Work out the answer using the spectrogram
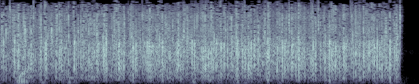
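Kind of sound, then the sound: crowd, audience applause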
